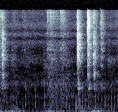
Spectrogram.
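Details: Male pet cat Coco, ill and being nursed, purring in his bed after eating; a deep, continuous rumbling purr is cut by a brief rustle of movement near the middle.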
